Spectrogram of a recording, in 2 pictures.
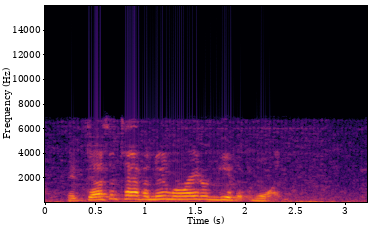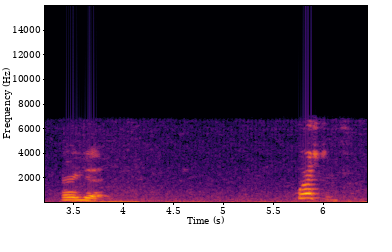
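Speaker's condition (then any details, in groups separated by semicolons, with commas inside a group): No condition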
